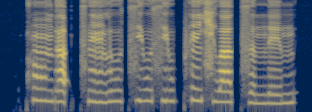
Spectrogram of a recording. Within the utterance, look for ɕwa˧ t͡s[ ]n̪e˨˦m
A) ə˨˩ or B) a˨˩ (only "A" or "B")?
A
